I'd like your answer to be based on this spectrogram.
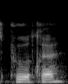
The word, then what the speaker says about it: Poutre: P-O-U-T-R-E.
